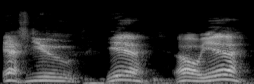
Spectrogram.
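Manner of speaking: loud, high mock shouting, drawn out; imitated shouting. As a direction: imitate a man hollering from across the lot. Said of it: "I hear someone shouting in the background".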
